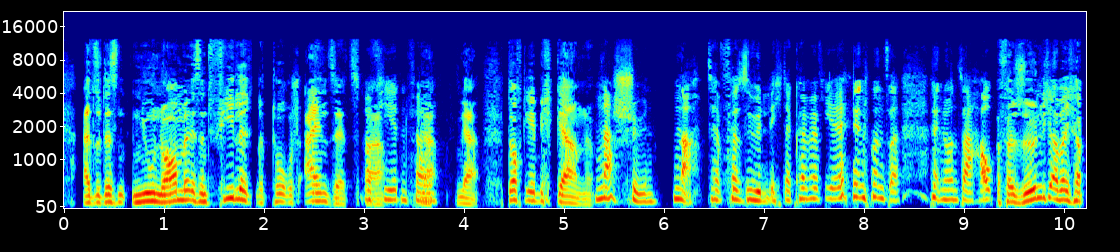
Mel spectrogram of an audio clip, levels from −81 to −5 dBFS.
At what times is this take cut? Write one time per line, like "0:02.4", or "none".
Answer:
0:01.9
0:03.9
0:04.6
0:06.4
0:07.6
